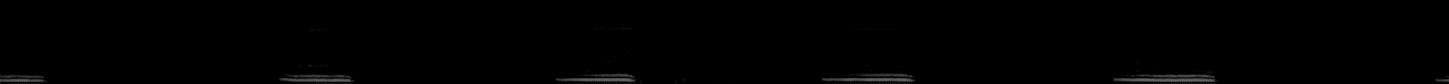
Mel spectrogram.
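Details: Snoring from a sleeping large cat, recorded on a smartphone: regular, steady, low-pitched humming snores on each breath, about 21 a minute.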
